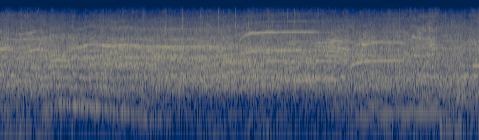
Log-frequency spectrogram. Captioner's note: crowd chattering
